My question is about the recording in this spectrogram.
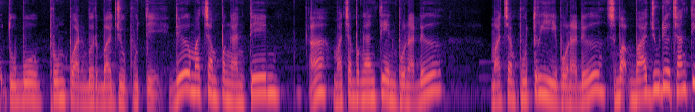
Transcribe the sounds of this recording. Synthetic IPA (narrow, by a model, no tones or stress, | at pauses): ʔt̪ubʊhpəɾumpuanbərbad͡ʒuput̪ɪ̰hdiəmãt͡ʃampəŋant̪ɪnəmãt͡ʃampəŋant̪ɪnpʊnadə | mãt͡ʃamput̪ɾip̬ʊnadəsəbap̚bad͡ʒudiət͡ʃant̪ɪ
